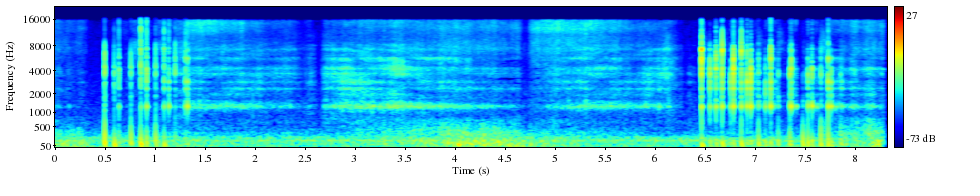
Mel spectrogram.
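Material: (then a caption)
Wood. A carved wooden domino box is held upright on its edge while long nails scratch and tap along its grained wooden side. Quick clusters of sharp, bright taps open the clip, followed by several seconds of soft, steady scratching, then a second burst of rapid, crisp tapping at the end.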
